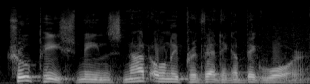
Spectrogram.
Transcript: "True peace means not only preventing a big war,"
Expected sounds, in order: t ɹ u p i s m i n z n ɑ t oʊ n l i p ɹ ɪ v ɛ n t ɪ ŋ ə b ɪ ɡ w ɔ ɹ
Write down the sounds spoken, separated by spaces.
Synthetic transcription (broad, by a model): t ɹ u p i s m i n z n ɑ t oʊ n l i p ɹ ɪ v ɛ n t ɪ ŋ ə b ɪ ɡ w ɔ ɹ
